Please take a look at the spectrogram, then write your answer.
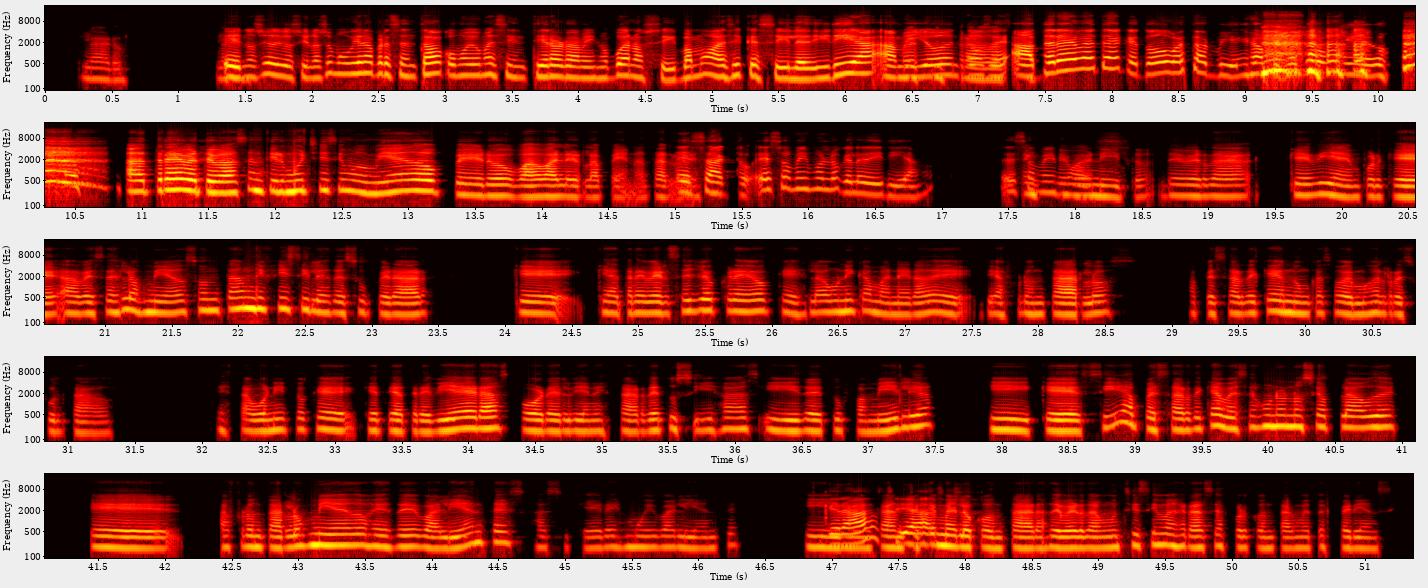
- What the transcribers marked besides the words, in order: laugh; chuckle; tapping
- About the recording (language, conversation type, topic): Spanish, podcast, ¿Qué miedo sentiste al empezar a cambiar y cómo lo superaste?
- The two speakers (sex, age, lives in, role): female, 45-49, United States, guest; female, 50-54, United States, host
